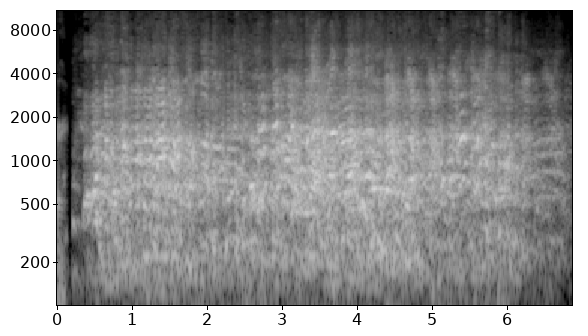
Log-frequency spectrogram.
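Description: A man laughs loudly and heartily.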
